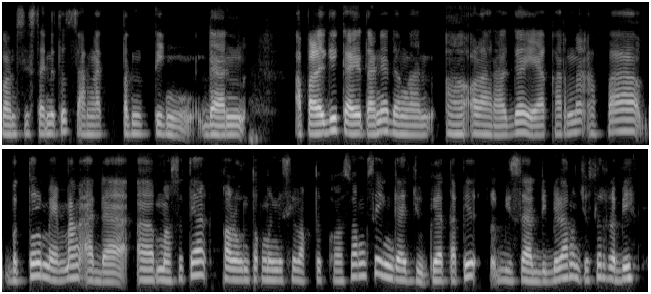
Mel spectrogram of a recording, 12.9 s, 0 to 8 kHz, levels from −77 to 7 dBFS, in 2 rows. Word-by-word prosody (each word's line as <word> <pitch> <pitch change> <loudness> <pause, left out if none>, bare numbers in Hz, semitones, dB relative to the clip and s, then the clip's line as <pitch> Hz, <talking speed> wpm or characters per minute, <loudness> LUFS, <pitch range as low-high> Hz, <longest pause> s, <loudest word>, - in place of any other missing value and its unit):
konsisten 160 +1 -3
itu 165 +3 -1
sangat 155 -5 -5 0.2
penting, 160 -3 -3 0.2
dan, 150 0 +4 0.6
apalagi 165 +6 +6
kaitannya 165 +3 +5
dengan, 150 -2 0 0.2
eee, 160 -1 -3
olahraga 150 +1 0
ya, 145 -3 +1
karena, 165 +5 -5
apa, 185 +5 -1
betul 170 +9 +2
memang 195 +1 +1
ada, 155 -3 -1
eee, 175 -1 +2
maksudnya 190 +9 0
kalau 175 -3 +3
untuk 180 +1 -3
mengisi 170 0 -1
waktu 160 +1 -6
kosong 165 +8 -3
sih 275 - -1
enggak 180 -6 +2
juga, 160 +1 0
tapi 170 +9 +1 0.2
bisa 165 0 -1
dibilang, 175 +8 0
justru 175 +5 -4
lebih, 190 +3 +2
165 Hz, 145 wpm, -22 LUFS, 155-185 Hz, 0.6 s, apalagi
